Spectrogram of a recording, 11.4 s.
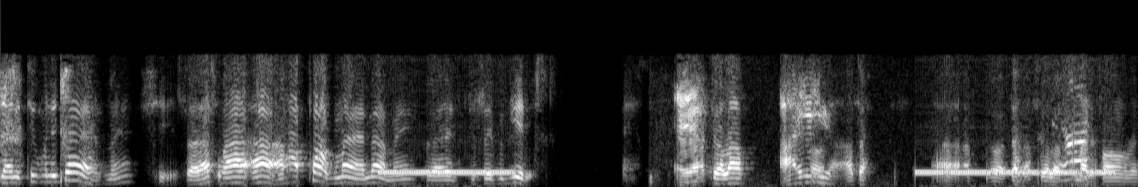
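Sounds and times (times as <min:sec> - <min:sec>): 
speech: 0:00.0 - 0:05.5, 0:06.5 - 0:11.3
phone ringing on a call: 0:03.8 - 0:05.2, 0:09.2 - 0:11.3.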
